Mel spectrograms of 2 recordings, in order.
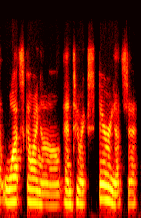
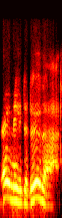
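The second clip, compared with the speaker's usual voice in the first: said louder and firmly; firm, louder advice; louder, insistent; 8 dB louder than usual. Retold or imitated. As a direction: insist on it more strongly. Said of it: "And to the next person".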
